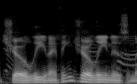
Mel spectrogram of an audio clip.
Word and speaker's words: Jolene: That's Jolene, like the song.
